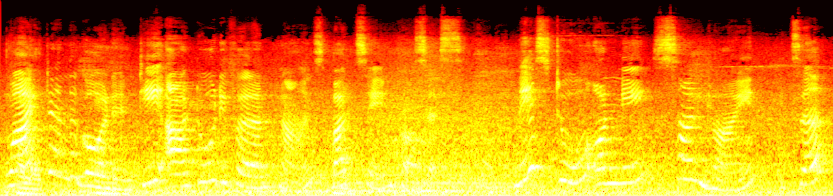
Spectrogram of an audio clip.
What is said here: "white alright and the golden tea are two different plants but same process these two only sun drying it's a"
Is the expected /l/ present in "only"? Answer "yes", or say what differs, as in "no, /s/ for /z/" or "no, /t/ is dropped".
no, /l/ is dropped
